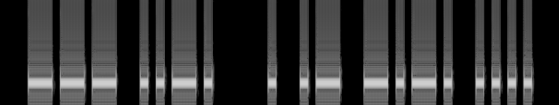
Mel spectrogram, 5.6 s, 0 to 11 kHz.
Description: Morse code, heard as a keyed tone, about 15 wpm, 700 Hz. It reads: OF EACH
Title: Sentences from Top 1600 Words 15wpm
